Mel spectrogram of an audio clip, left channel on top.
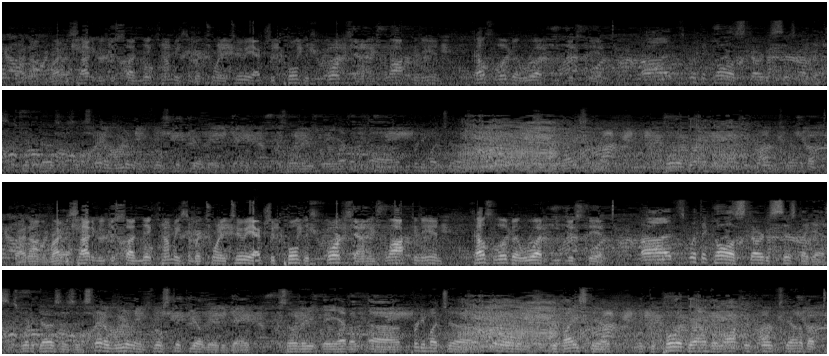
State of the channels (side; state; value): left; quieter; 7.7 dB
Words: on. Right beside him, you just saw Nick Cummings, number 22. He actually pulled his forks down. He's locked it in. Tell us a little bit what he just did. It's what they call a start assist, I guess. It's what it does is instead of wheeling, he'll stick the other today. So they have pretty much a device there. You can pull it down, they lock the curbs down about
